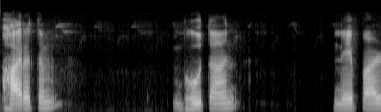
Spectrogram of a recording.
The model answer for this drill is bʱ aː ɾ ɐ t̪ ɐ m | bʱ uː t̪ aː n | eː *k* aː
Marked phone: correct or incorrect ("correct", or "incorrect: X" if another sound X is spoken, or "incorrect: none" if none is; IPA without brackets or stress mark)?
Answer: incorrect: p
